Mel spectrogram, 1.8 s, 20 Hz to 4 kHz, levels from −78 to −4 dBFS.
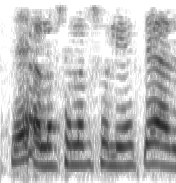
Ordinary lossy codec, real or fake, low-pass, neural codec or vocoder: MP3, 16 kbps; real; 3.6 kHz; none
